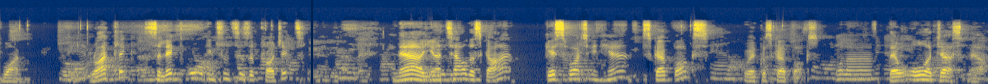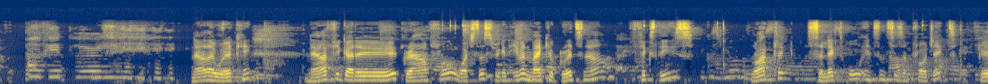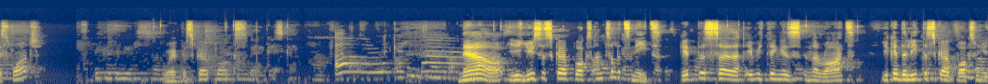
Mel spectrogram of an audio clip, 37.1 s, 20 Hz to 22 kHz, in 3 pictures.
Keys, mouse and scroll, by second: 4.2 scroll, 4.7 scroll, 8.4 click, 9.5 click, 11.7 scroll, 15.4 shift+middle click, 17.7 click, 17.8 click, 19.0 middle click, 19.0 middle click, 19.1 middle click, 20.1 click, 21.1 right click, 23.6 click, 26.4 click, 27.3 click, 28.7 middle click, 28.8 middle click, 29.3 Escape, 29.5 Escape, 29.7 Escape, 30.0 middle click, 30.1 middle click, 30.7 click, 33.2 Escape, 33.5 click, 34.5 click, 35.7 click, 36.0 Escape, 36.5-36.9 scroll.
